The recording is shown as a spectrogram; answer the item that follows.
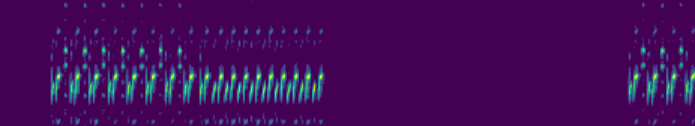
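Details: Goldfinch betbeta twitter, European goldfinch, played to a caged royal goldfinch to start it singing: a rapid, regular burst of bright repeated chirps, a silent pause of about three seconds, then the chirping resumes.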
